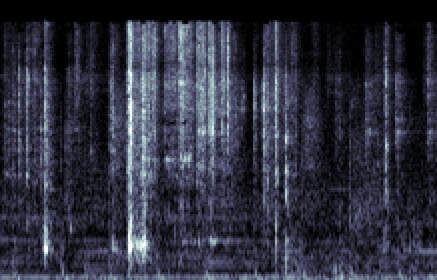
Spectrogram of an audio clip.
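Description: Background music, with several sharp clicks and crackles from a plastic bottle being handled as a strip is drawn off it through a homemade blade cutter. The loudest click comes just over a second in.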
